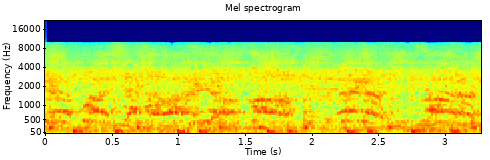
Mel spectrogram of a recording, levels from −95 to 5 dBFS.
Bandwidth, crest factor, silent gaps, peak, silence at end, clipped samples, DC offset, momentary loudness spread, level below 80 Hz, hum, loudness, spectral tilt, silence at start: 10 kHz; 10 dB; none; 0 dBFS; 0 s; under 0.1%; under 0.1%; 2 LU; -20 dBFS; none; -10 LUFS; -4 dB/octave; 0 s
